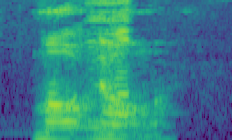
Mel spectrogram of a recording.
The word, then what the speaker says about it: Multnomah: Multnomah.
